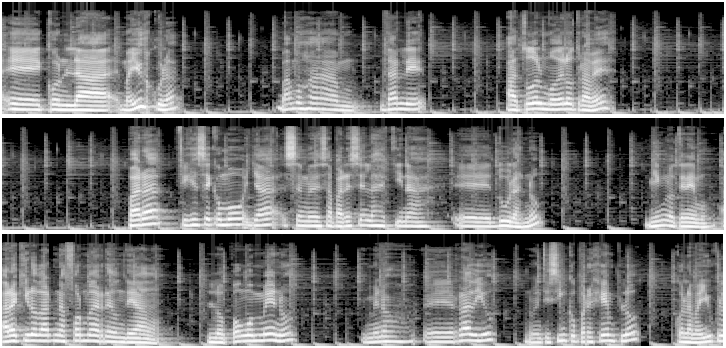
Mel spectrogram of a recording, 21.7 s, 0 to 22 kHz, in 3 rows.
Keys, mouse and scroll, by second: 1.6 shift+click, 2.0 shift+click, 2.3 shift+click, 2.8 shift+click, 4.2 middle click, 5.1 shift+click, 5.9 middle click, 6.6 shift+click, 7.1 middle click, 7.7 shift+click, 8.8 middle click, 9.4 shift+click, 9.9 middle click, 10.7 middle click, 11.7 middle click, 12.4 shift+click, 12.9 middle click, 15.8 click, 18.5 click, 19.6 middle click, 21.2 shift+click, 21.4 shift+click.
